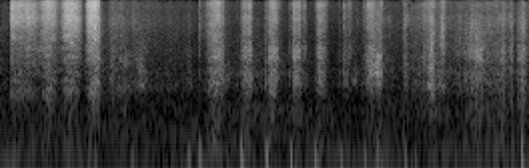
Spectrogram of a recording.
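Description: Gloved fingers scratch and rub a white polystyrene foam packaging block with two oval recesses, held close to the mic. Dry, bright scraping swishes come in uneven bursts at roughly four strokes per second, each with a soft low thump underneath. The sound is quiet and close, and each stroke stops short with almost no ring.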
